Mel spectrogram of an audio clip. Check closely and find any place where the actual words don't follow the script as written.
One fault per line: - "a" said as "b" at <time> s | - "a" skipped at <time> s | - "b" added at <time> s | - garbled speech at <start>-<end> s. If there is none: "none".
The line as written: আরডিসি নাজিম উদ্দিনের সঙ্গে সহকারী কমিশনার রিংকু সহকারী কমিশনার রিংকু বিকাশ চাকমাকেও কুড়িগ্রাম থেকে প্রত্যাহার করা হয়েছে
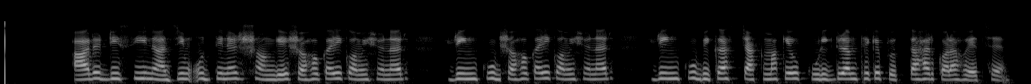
none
